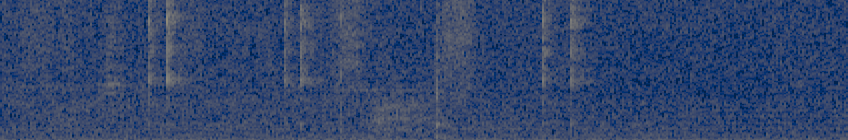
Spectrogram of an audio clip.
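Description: Faint, scattered clicks from working a computer's mouse and keyboard, over a steady low hum.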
